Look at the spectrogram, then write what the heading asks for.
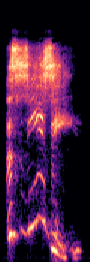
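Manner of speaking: robot Bot. A narrator's reading. Robot Bot proudly tells Rob, high and quick. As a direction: chirp it out high and fast like the robot. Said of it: "Bot said".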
